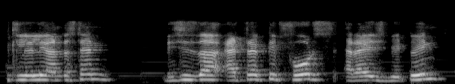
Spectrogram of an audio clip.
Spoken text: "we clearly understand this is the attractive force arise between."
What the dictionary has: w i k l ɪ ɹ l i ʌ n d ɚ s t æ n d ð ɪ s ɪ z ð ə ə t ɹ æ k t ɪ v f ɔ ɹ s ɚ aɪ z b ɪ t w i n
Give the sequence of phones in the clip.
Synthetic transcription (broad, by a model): k l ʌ ɹ l i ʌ n d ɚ s t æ n d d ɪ s ɪ z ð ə ə t ɹ æ k t ɪ v f ɔ ɹ s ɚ aɪ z b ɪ t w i n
